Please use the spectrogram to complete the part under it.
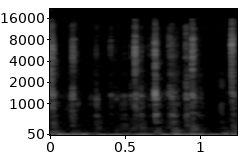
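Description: Close, quiet tapping on a computer keyboard, a quick run of about a dozen keystrokes in just over a second with no talking.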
